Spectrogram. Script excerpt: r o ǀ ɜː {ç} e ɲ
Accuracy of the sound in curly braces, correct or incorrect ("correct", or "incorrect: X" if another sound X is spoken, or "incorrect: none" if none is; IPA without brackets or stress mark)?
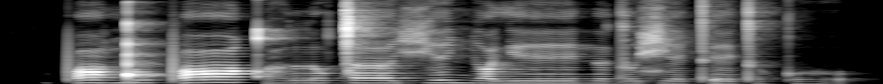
correct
